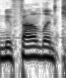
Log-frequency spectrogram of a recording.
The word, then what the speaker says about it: Newfoundland: Newfoundland, Canada. – It's Newfoundland. – Newfoundland. I'm sorry. – No, Newfoundland. – Newfoundland. – No, not New Finland. Newfoundland.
